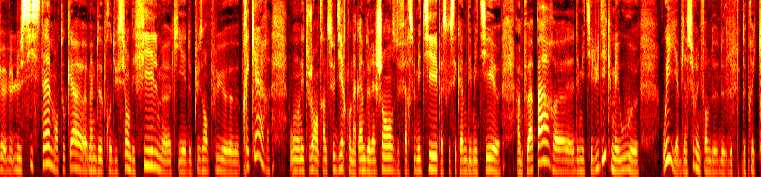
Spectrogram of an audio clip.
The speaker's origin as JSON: {"language": "French", "country": "Belgium", "lives_now": "France", "said": "en tant que citoyenne de France, même si je suis belge, et maman"}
